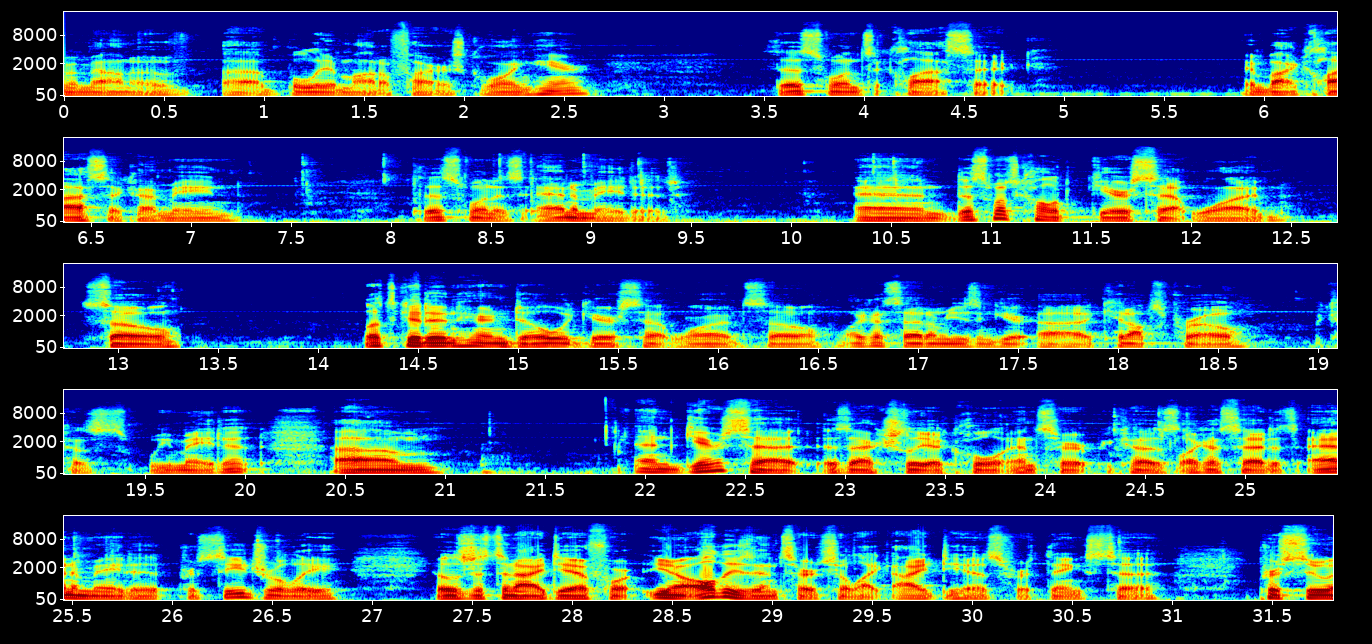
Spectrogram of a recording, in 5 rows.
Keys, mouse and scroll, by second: 7.5 shift+click, 7.9 shift+space, 9.1 ctrl+z, 10.4 alt+a, 13.1 click, 15.1-15.6 scroll down 1, 15.9-17.8 scroll down 1, 17.8 click, 21.3-22.2 scroll up 1, 22.2 click, 23.2 g, 23.6 right click, 24.5 space, 26.3 n, 27.4 click, 30.0 middle click, 30.8 shift+middle click, 31.7 ctrl+s.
